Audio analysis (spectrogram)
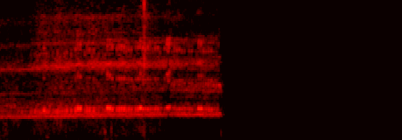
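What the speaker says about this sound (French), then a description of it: "C'est une chouette." An owl calling at night near the Kermario menhirs in Carnac, a faint steady tonal call with a buzzing trill, lasting about a second and a half before cutting off into quiet night ambience.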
